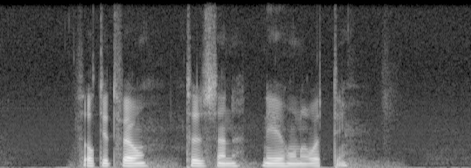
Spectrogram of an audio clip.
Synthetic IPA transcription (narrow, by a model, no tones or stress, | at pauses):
fœ̰ʈɪt̪ʰvoːt̪ʰʉ̟ːsənːiːʊɦɵnd̪ɾaɔt̪ʰːɪ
